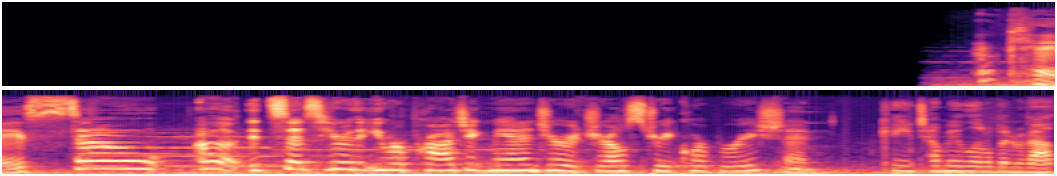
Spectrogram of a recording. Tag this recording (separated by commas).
Speech, Music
